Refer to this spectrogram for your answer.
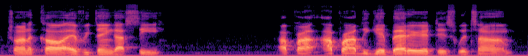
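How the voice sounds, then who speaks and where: A man at a fairly quick pace, fairly low in pitch, with a bright, sharp tone and vocal fry. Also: lively intonation. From US Midwest, St. Louis. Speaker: streamer and boxing commentator. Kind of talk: casual live watch-party commentary. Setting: livestream.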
